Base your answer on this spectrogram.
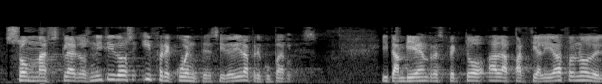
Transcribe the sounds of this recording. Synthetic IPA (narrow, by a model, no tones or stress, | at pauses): so̞ŋmasklaɾo̞znĩt̪iðo̞sifɾe̞kwe̞nt̪e̞sːið̞e̞β̞je̞ɾapɾeokupaɾle̞s | it̪ambje̞nre̞spe̞k̚t̪o̞ʔalapaɾθjaliðaθo̞no̞ðe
